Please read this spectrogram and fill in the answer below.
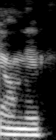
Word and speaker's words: आमेर: पे रखा नाम अंबर और जब जैसे अंग्रेज आए सर कहते हैं कि उन्होंने इस को साइलेंट किया और इसे बोलने लगे आमेर इसलिए आज भी इसका डॉक्यूमेंट में नाम तो अंबर ही है लेकिन लोग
